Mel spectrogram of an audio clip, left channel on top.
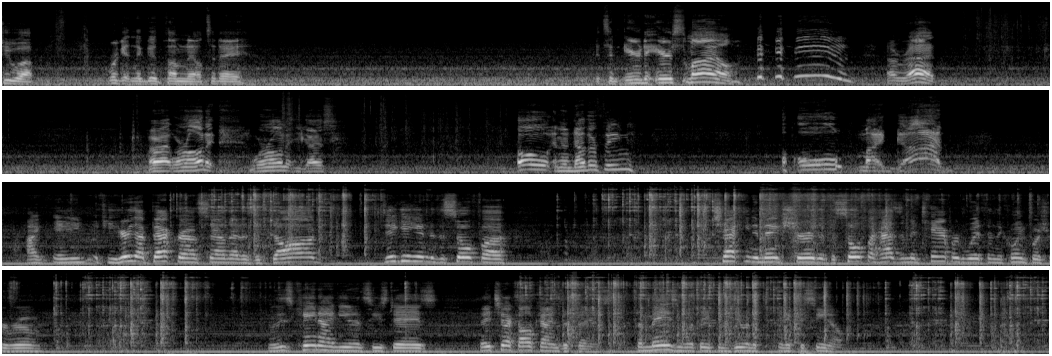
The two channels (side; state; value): both; different; correlation -0.01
